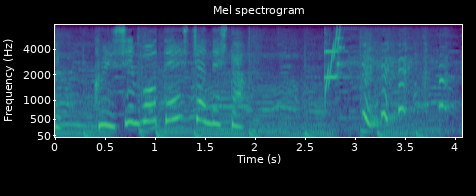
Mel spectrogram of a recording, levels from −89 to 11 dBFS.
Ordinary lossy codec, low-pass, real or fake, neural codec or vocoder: none; 7.2 kHz; real; none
